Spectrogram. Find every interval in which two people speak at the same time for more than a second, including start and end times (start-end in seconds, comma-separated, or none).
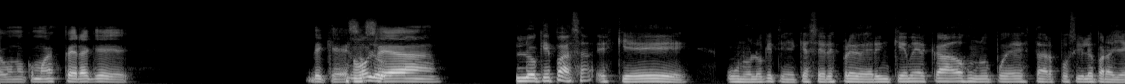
none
